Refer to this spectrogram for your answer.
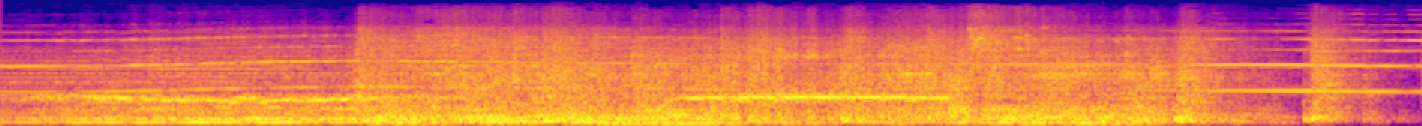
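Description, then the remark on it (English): A speeding semi truck, its trailer whipping, goes over into a storefront: a loud, sustained roar of scraping, crunching noise builds suddenly and ends in a sharp impact, with a siren-like horn wail running throughout. “Look at that trailer whip. They're going over. Into that storefront.”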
